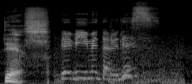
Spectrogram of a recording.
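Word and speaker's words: です: An example is that when Babymetal introduces themselves, they will use a pun with the English word death instead of the Japanese word des, as des means I am or we are and is pronounced similarly.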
